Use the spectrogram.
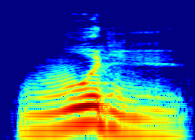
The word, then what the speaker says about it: wouldn't: I wouldn't do it the T disappears and I wouldn't wooden so it's that n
